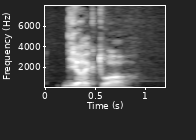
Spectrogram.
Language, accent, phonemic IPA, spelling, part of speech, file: French, France, /di.ʁɛk.twaʁ/, directoire, noun, LL-Q150 (fra)-directoire.wav
- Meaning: 1. directory 2. board of directors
